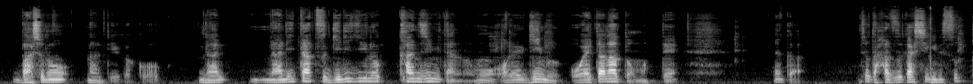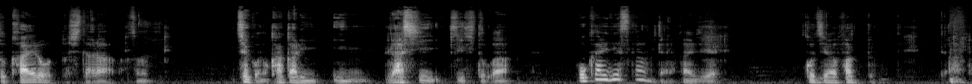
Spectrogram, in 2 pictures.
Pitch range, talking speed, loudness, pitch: 95-125 Hz, 300 characters per minute, -20 LUFS, 105 Hz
